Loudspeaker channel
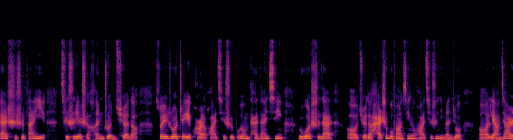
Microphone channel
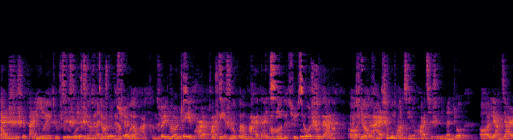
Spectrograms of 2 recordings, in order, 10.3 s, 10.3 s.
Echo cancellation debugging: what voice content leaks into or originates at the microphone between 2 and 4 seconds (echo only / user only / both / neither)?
both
